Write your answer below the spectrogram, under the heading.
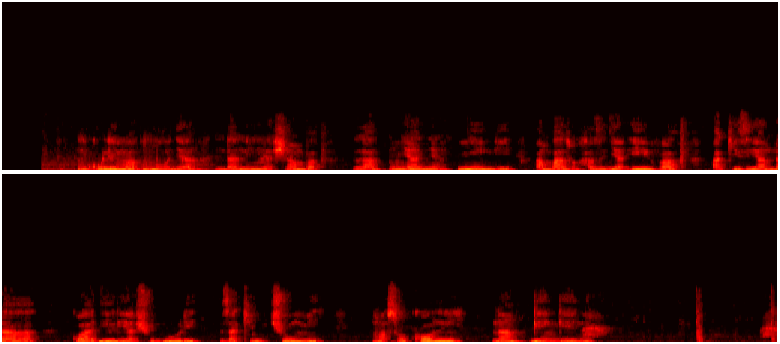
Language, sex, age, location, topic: Swahili, male, 18-24, Dar es Salaam, agriculture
